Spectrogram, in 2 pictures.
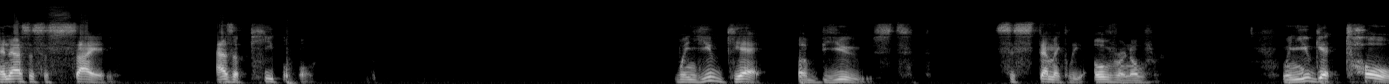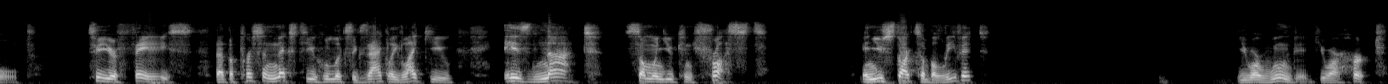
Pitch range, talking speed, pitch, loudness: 100-135 Hz, 110 wpm, 115 Hz, -21 LUFS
